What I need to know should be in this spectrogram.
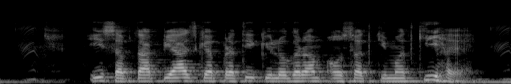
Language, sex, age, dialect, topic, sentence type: Maithili, male, 36-40, Bajjika, agriculture, question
